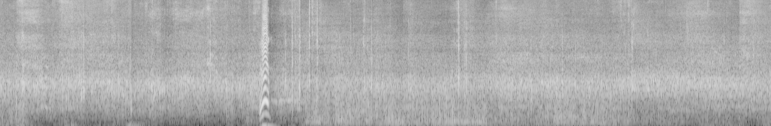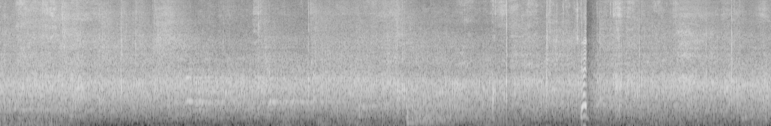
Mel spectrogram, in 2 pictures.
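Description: On-ice sound of a recreational ice hockey game from a skating referee's helmet camera: a steady rush of skate blades on the ice, with players' voices. Two brief, very loud sounds stand out, one about five seconds in and one near the end.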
